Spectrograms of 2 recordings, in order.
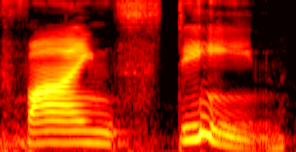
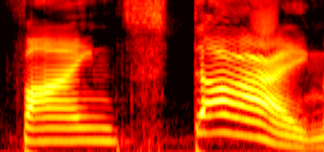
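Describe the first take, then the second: First: The last syllable has an 'ee' vowel. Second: The last syllable has an 'eye' vowel. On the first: The speaker calls it wrong. "with a long E" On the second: The speaker calls it right. "with a long I, which happens to rhyme with Einstein"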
